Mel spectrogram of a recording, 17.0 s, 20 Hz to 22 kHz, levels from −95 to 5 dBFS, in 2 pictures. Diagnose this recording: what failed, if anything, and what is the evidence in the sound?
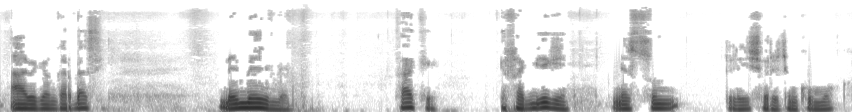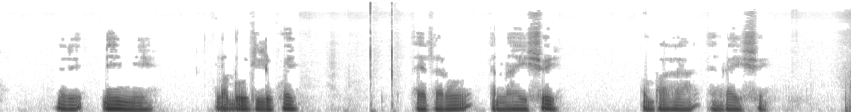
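Generation loss runs throughout the speech, at the codec stage. The sound is swirly and hollow, with smeared consonant attacks and nothing above 19.9 kHz, which fits a 64 kbit/s AAC-LC chain likely re-encoded about four times. Each pass requantised on a shifted frame grid, so noise and spectral holes accumulated.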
